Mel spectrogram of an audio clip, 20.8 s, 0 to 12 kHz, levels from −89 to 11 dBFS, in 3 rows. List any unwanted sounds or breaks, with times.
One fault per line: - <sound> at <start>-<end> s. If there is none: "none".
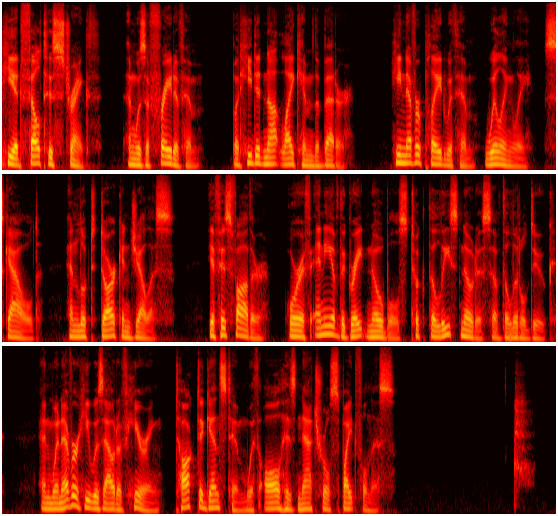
- sniff at 20.1-20.5 s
